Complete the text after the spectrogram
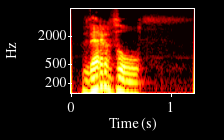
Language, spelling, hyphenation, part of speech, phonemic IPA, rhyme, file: Dutch, wervel, wer‧vel, noun / verb, /ˈʋɛrvəl/, -ɛrvəl, Nl-wervel.ogg
- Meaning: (noun) vertebra; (verb) inflection of wervelen: 1. first-person singular present indicative 2. second-person singular present indicative 3. imperative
